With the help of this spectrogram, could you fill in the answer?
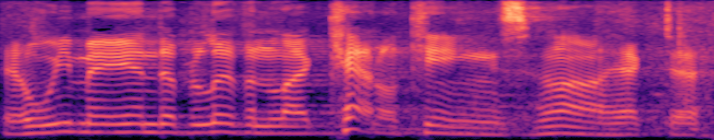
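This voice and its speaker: Sly western outlaw male actor, highish voice, scheming and folksy, radio play staged in an echoey hall. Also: steady tone, a little slow, vocal fry. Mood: scheming, threatening. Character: Bogus, scheming blackmailing male cowboy outlaw and killer. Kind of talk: old-time western radio drama acting.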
